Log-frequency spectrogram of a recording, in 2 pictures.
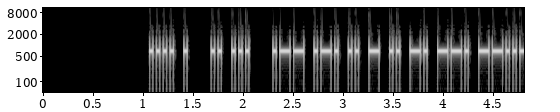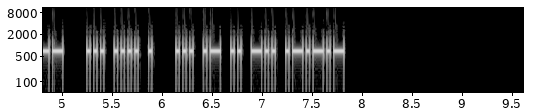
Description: Morse code, heard as a keyed tone, about 34 wpm, 700 Hz. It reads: HE IS WRITING, SHE SAID.
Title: Sentences from Top 800 Words 35wpm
